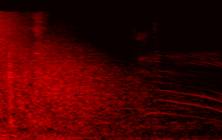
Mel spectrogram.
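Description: Gunfire from the Max Payne video game, a loud burst that opens the clip and fades into a lingering reverberant tail with no talk over it.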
